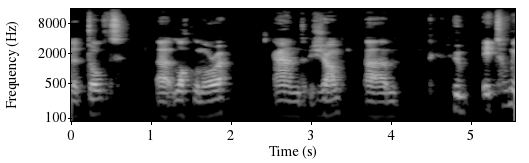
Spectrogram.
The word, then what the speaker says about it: Jean: was reading it and I kept reading it as Gene because it spelled the same way rather than the French Jean um so I was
